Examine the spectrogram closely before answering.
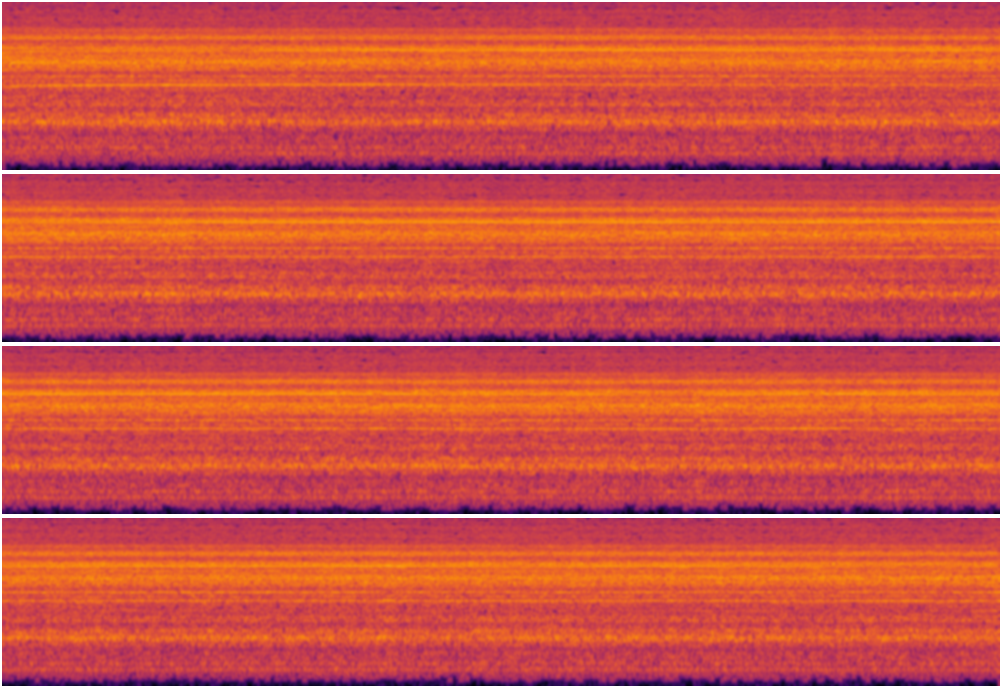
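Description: Wet and dry vacuum cleaner motor running steadily with a high whine, mounted on a homemade water-filtration bucket and sucking plaster dust off the carpet through its hose.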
